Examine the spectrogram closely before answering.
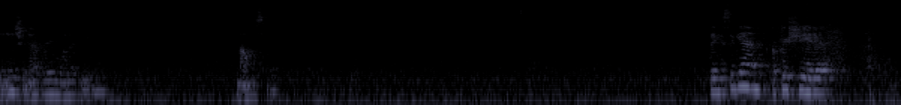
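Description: A young woman speaks calmly and softly nearby.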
